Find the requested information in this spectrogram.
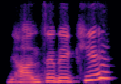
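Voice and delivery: usual speaking voice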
